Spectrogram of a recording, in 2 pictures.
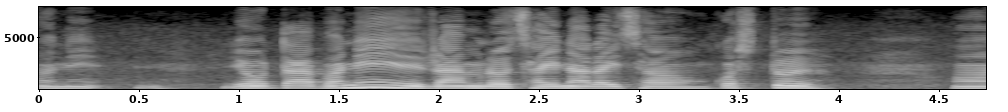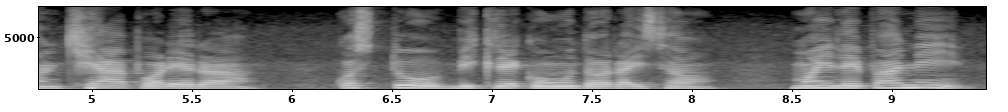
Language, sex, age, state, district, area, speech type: Nepali, female, 60+, West Bengal, Kalimpong, rural, spontaneous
